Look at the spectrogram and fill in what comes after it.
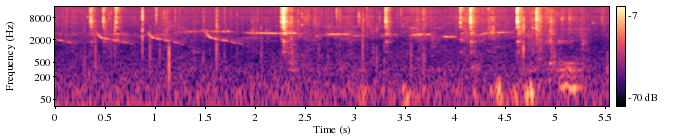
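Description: A bird calling: four quick falling whistles, then a run of short high, even notes. Light clicks and taps are scattered through it.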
